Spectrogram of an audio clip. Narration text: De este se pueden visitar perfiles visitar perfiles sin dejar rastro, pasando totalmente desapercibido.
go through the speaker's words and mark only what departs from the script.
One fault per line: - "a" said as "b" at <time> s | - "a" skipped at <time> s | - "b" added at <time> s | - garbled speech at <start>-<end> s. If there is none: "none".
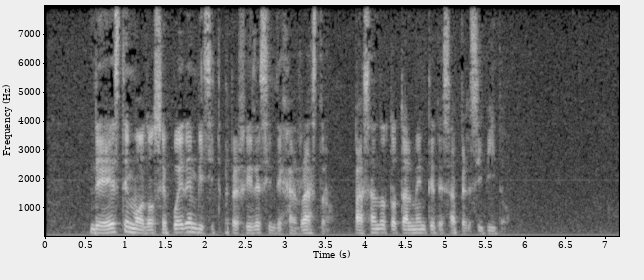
- "modo" added at 1.1 s
- "visitar perfiles" skipped at 2.7 s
